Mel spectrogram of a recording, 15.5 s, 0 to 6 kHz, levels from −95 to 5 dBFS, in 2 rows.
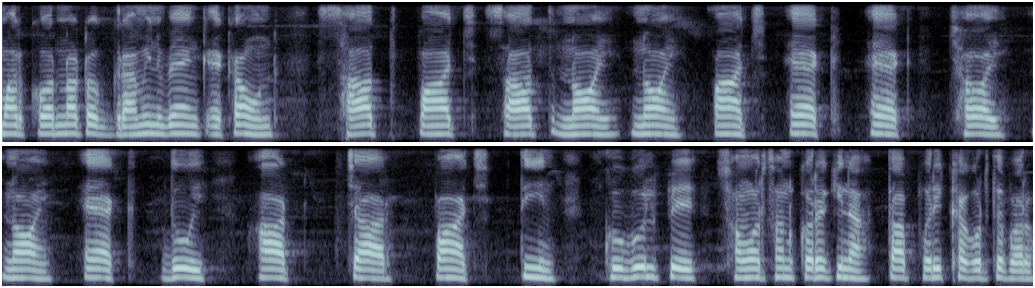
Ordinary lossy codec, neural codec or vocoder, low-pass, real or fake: none; none; 5.4 kHz; real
